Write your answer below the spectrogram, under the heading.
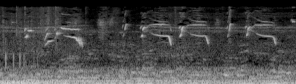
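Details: Goldfinch × canary mule singing: thin, high whistled notes sliding up and down in quick phrases, with steady Arabic sports commentary running underneath.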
